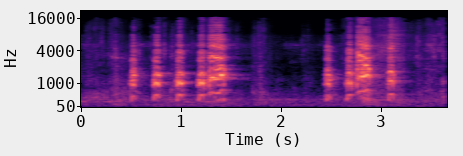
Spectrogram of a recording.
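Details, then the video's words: Hens cackling: two runs of short, clipped clucks, each rising to a louder, harsher squawk, separated by a brief quiet gap. "Tiếng Gà Mái Chuẩn - Chicken Crows 100% , Hens Crowing"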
